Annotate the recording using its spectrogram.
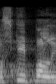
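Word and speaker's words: Schiphol: Saya bacanya apa? Oh pikir skipol. Skipol apa ya? Enggak tahunya skipol.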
